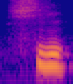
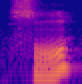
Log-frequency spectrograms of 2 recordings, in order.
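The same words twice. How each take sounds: First: The syllable is said with a high level pitch. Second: The syllable is said with a rising pitch. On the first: "first tone" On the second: "second tone"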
